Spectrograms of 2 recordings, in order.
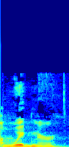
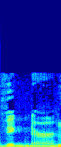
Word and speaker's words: Wigner: So this is a quote from, is it Wigner or Wagner? Wigner. – I've always pronounced it Wigner.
